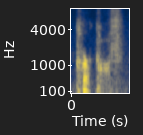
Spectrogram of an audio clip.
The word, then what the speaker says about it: Kirchhoff: was a gentleman named how do you think that's pronounced it's actually Kirk off kirchoff's law of electric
